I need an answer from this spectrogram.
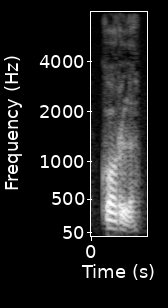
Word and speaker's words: корль: на кінець VII століття слов'яни вимовляли це слово як корль Карл корль короткий а перейшов в о отримали корль це саме тоді коли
